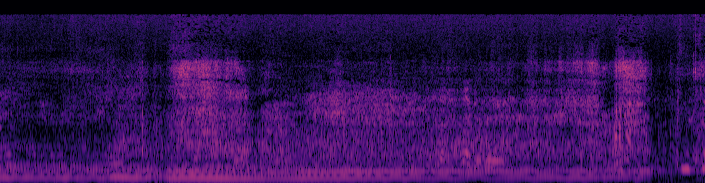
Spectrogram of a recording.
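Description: Jeep Wrangler YJ engine running steadily as it ploughs through deep snow. Its pitch dips and rises slightly a few times, with a brief rush of higher noise a few seconds in.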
